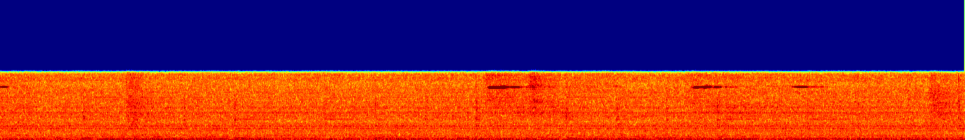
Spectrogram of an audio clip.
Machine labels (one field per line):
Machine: slide rail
